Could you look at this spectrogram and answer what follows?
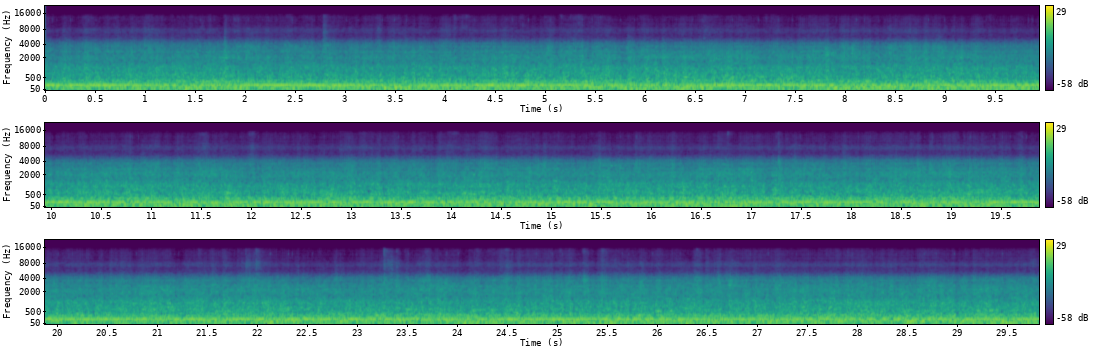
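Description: Steady running noise inside a moving passenger train carriage: the wheels rolling on the track, with a constant low hum throughout.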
